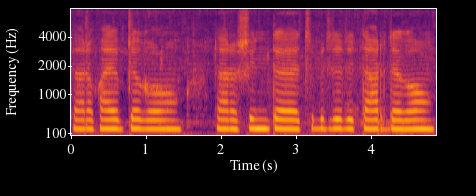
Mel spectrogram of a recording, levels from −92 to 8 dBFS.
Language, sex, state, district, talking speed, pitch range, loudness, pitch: Chakma, female, Tripura, Dhalai, 125 wpm, 205-215 Hz, -13 LUFS, 210 Hz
